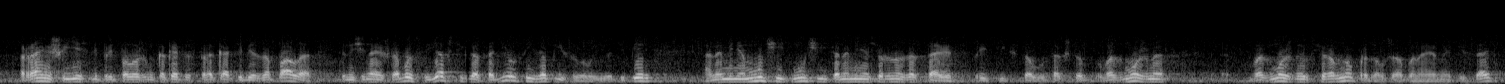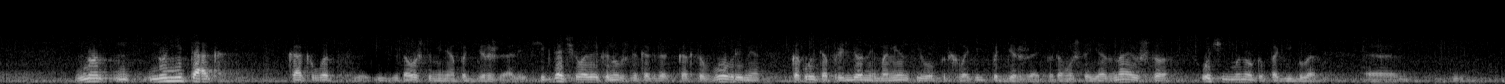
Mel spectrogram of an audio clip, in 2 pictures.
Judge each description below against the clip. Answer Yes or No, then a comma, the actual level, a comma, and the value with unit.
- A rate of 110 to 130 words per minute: No, average, 145 wpm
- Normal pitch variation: No, wide, 8.2 semitones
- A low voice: Yes, low, 110 Hz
